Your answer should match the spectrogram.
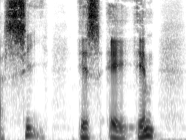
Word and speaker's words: CSAM: Det ene akronym er C SAM. Det står for Child Sexual Abuse Material, altså børneporno på dansk, og det udtales CSAM.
